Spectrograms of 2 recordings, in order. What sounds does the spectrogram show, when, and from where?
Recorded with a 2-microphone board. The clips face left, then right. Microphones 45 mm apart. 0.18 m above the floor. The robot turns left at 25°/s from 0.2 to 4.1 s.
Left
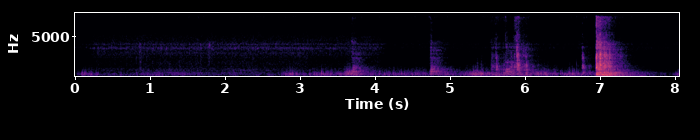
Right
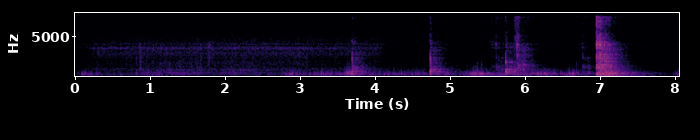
3.7 s chopping: 60° right (ahead or behind), 4.5 m; by 5.9 s 70° right (ahead or behind), 4.5 m
5.5 s a door slam: 50° left (ahead or behind), 1.6 m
